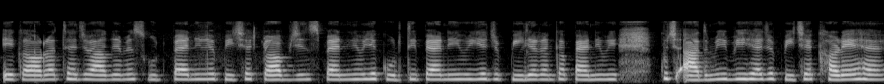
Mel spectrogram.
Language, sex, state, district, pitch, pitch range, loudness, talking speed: Hindi, female, Chhattisgarh, Bastar, 230 Hz, 225-240 Hz, -18 LUFS, 230 wpm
